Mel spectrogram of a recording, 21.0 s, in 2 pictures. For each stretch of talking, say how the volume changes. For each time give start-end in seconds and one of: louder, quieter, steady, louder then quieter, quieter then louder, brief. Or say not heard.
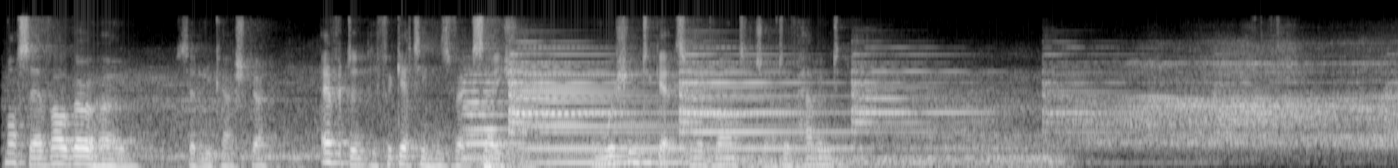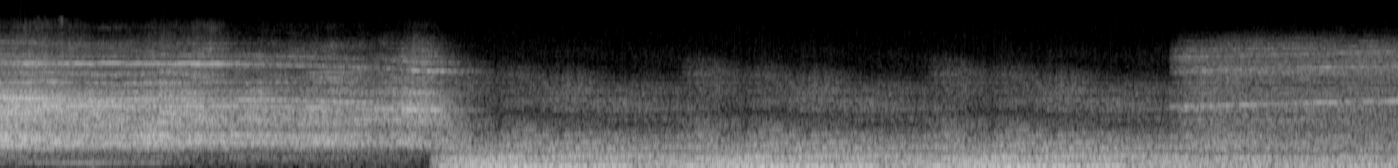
0.0-6.3 quieter.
